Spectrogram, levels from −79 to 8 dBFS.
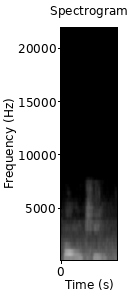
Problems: constant background noise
